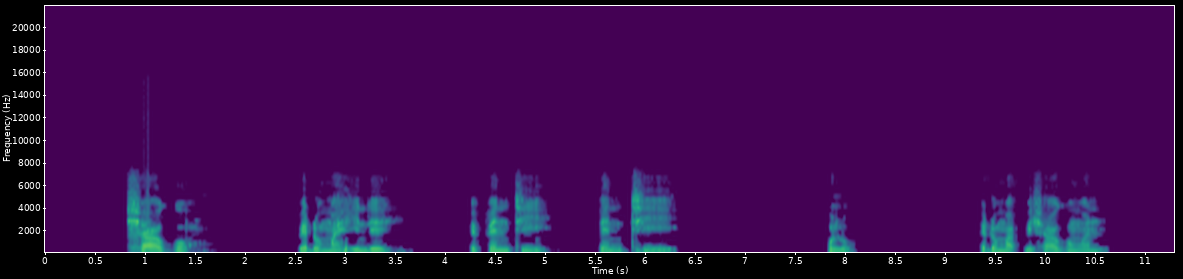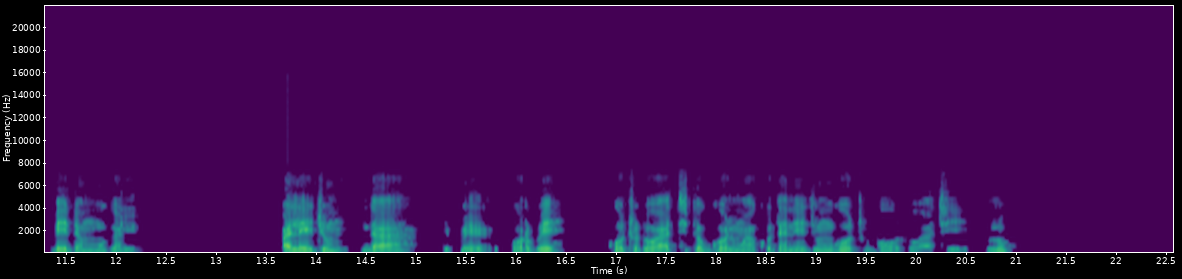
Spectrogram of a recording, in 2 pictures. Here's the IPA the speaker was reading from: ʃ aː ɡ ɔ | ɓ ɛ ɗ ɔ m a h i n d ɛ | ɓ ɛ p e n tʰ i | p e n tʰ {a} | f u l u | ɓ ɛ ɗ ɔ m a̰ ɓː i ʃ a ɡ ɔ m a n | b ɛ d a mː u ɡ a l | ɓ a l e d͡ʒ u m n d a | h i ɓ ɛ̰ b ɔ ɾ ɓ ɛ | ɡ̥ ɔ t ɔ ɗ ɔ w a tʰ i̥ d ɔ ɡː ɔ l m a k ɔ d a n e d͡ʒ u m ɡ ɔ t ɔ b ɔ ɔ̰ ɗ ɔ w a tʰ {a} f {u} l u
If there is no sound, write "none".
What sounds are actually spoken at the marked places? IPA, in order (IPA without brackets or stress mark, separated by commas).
i, i, u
